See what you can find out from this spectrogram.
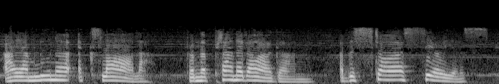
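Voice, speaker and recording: A woman playing a calm, imperious alien of superior intelligence in a radio drama, speaking in a measured, probing, commanding way. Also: fairly low pitch, soft background music. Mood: assured. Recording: muffled vintage radio recording.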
